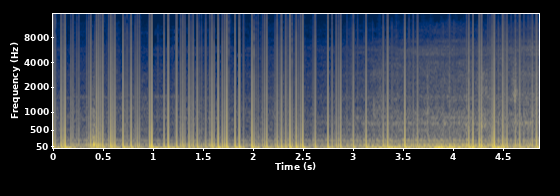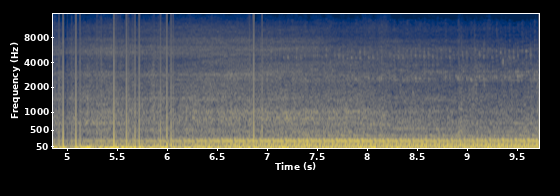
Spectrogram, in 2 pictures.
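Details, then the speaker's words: 1932 DeSoto SC Standard 6 coupe, inline flathead six, not driven for a long time, old gas, 45 psi oil pressure, temperature 160–170; a few sharp clicks, then steady even low idle with soft exhaust beat, no knocks: normal idle. "Horn works. We'll get out and let you hear it run here."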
